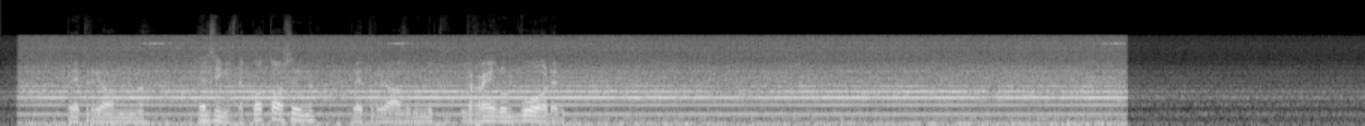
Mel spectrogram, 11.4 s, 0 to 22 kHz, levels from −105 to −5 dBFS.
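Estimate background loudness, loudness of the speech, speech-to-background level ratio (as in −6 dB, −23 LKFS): −27.5 LKFS, −27.0 LKFS, 0.5 dB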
